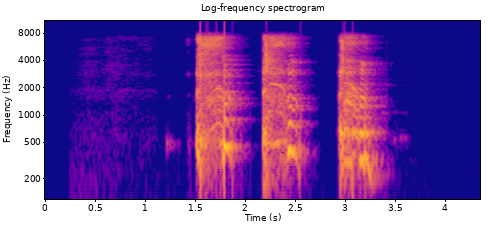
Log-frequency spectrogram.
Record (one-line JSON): {"three_cough_length": "4.4 s", "three_cough_amplitude": 27504, "three_cough_signal_mean_std_ratio": 0.4, "survey_phase": "beta (2021-08-13 to 2022-03-07)", "age": "45-64", "gender": "Female", "wearing_mask": "No", "symptom_cough_any": true, "symptom_headache": true, "symptom_onset": "8 days", "smoker_status": "Ex-smoker", "respiratory_condition_asthma": false, "respiratory_condition_other": false, "recruitment_source": "Test and Trace", "submission_delay": "2 days", "covid_test_result": "Positive", "covid_test_method": "RT-qPCR", "covid_ct_value": 19.2, "covid_ct_gene": "ORF1ab gene", "covid_ct_mean": 19.6, "covid_viral_load": "370000 copies/ml", "covid_viral_load_category": "Low viral load (10K-1M copies/ml)"}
